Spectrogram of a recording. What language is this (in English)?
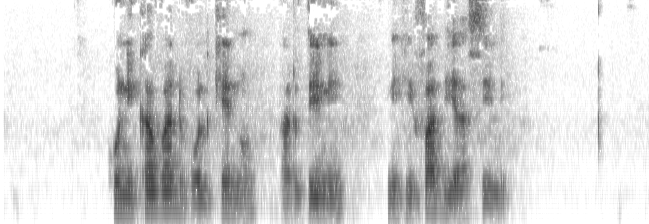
Swahili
